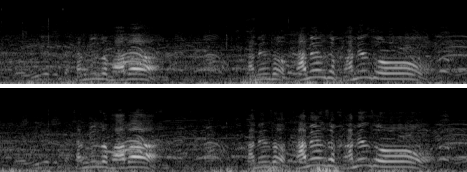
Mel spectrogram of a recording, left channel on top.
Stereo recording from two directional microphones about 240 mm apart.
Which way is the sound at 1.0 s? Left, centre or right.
Right.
